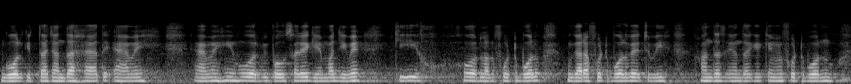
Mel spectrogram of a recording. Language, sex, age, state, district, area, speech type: Punjabi, male, 30-45, Punjab, Amritsar, urban, spontaneous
